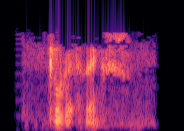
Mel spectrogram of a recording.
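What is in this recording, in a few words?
Sheriff Dispatch, Scanner audio recording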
